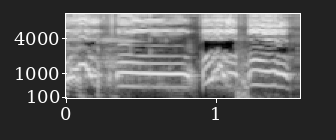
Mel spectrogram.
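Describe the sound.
Loud chicken clucking: three drawn-out squawking calls in quick succession, each rising then trailing off, with no talking over them.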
